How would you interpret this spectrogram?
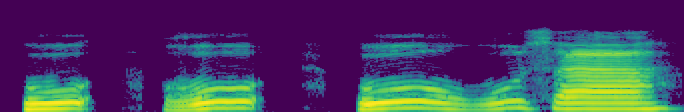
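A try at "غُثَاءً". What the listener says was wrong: Sa-nya pakai itu yang lidahnya keluar pakai huruf sa. Sa panjang ya. Gusaan ahwa. Coba sasisu. Nah, bedain tadi kalau Umi tadi baca lidahnya ujung lidah nggak keluar. Itu harusnya ujung lidahnya keluar ya huruf sa.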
